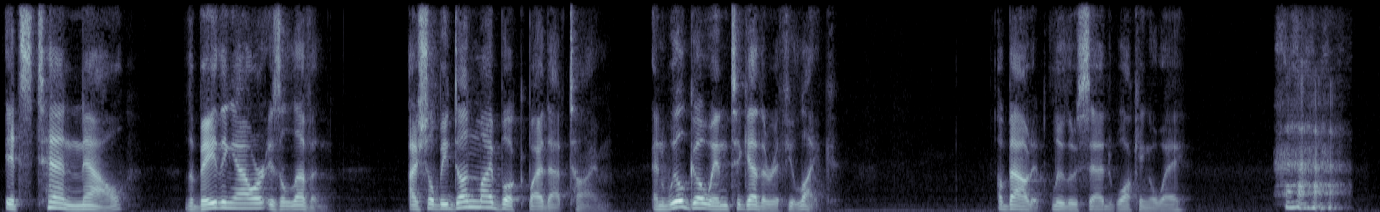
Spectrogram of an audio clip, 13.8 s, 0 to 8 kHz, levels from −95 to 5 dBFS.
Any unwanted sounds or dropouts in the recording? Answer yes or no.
yes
